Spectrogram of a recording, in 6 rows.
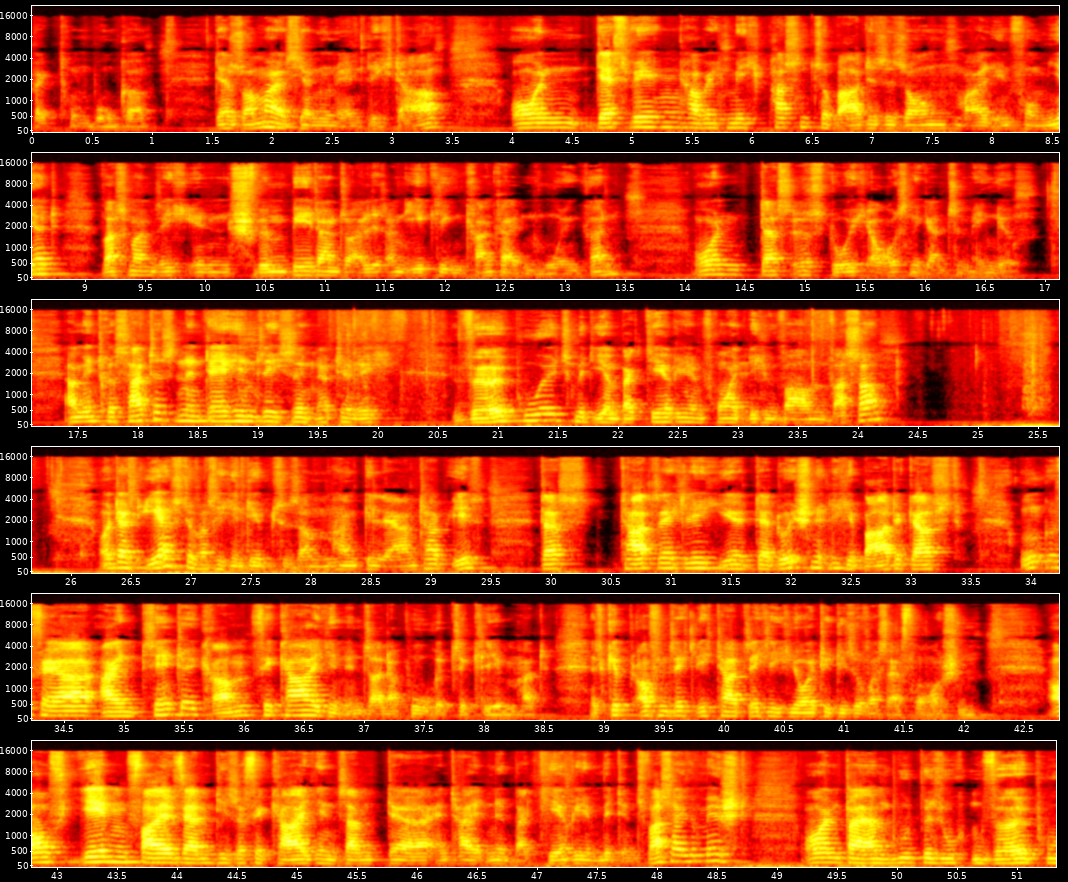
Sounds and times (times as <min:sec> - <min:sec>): Speech: 0:00.0 - 0:24.4, 0:26.2 - 0:51.3.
